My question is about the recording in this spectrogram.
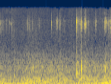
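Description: Typing on a computer keyboard while entering a command to create a folder: a few light, crisp key clicks scattered over faint background hiss.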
